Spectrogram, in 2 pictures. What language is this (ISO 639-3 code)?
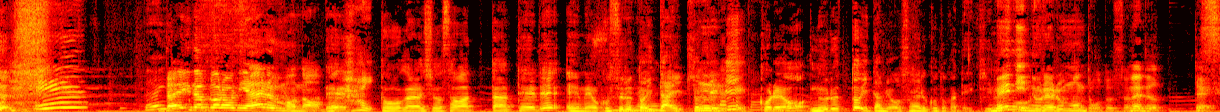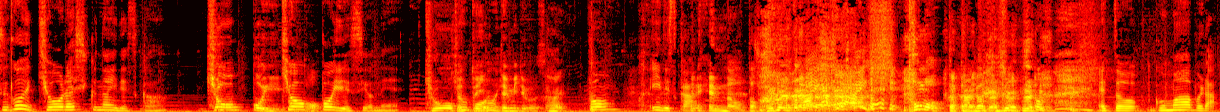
jpn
